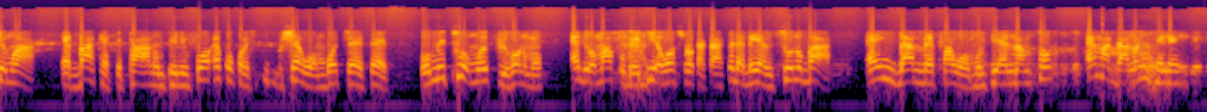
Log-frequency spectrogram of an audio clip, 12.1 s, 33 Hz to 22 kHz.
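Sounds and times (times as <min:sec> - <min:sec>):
man talking over telephone: 0:00.0 - 0:12.0.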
